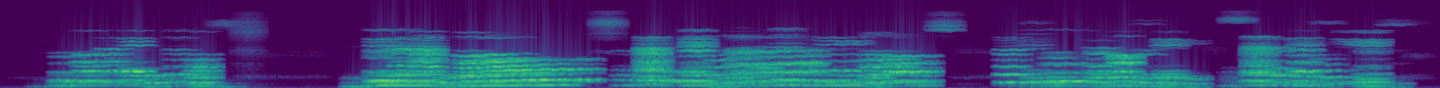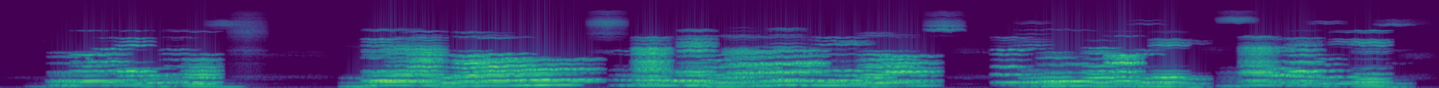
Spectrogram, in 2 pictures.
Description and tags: A heavily processed and looped sample from the spectrum synth room in Metasynth. There is resonance on the lows and it is slowed down, but you can still tell it is made from a female voice. The original input was myself singing part of the song Strangest Thing originally sung by Clare MAguire.
voice, voice-sample, metasynth, spectrum-synthesizer, hiss, processed-voice, female-voice, robotesque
